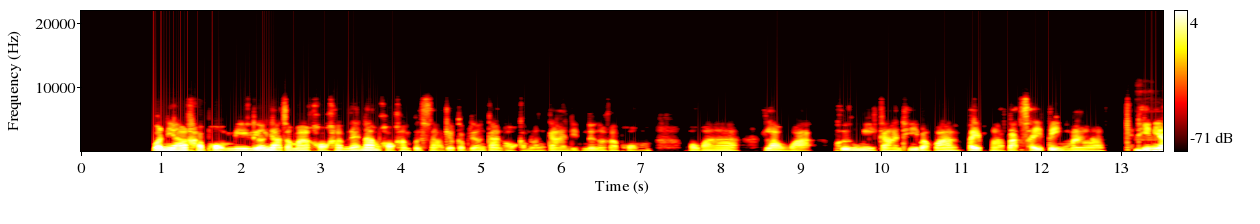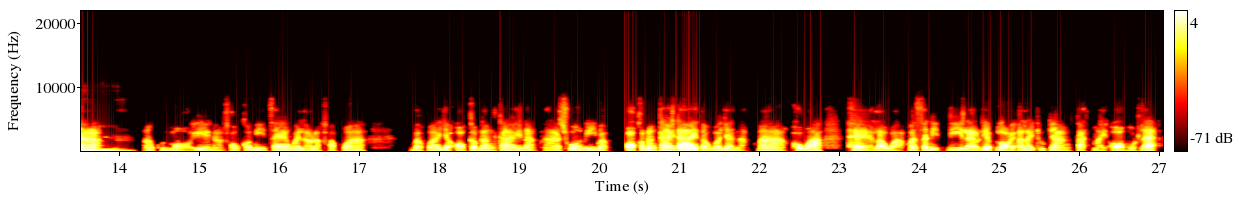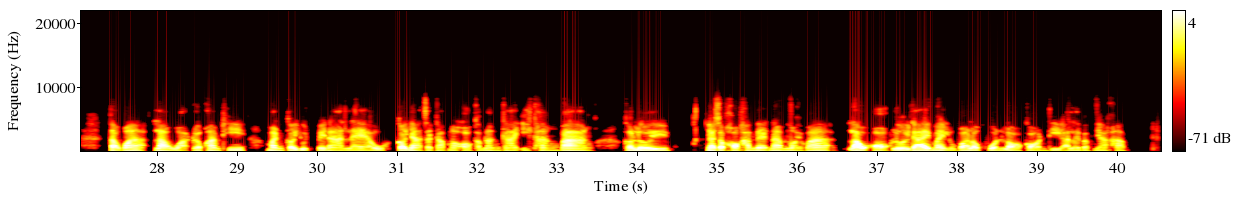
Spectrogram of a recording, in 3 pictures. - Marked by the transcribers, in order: none
- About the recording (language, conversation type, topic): Thai, advice, ฉันกลัวว่าจะกลับไปออกกำลังกายอีกครั้งหลังบาดเจ็บเล็กน้อย ควรทำอย่างไรดี?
